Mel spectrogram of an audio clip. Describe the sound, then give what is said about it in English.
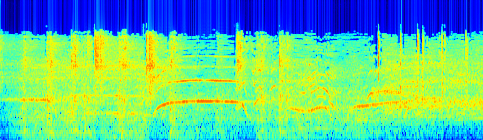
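A loud crowd at the National Sprite Step-Off cheers and shouts continuously at a step performance by a Zeta Tau Alpha team from the University of Arkansas, with high-pitched screams and whoops rising over the dense roar and a few thuds scattered through. “You can hear that crowd reaction.”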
